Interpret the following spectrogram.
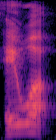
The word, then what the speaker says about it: Awa: I think it's Awa. I think it's Awa Fam is how I've heard it pronounced.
